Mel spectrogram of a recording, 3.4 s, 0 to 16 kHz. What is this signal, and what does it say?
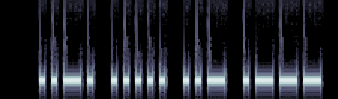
Morse code, heard as a keyed tone, about 20 wpm, 700 Hz. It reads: F5UJ
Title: DXCC-100 Call Signs - 4 Characters - Repeated 2x - 20wpm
